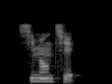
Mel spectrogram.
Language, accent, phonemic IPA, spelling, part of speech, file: French, France, /si.mɑ̃.tje/, cimentier, noun, LL-Q150 (fra)-cimentier.wav
- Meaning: cementer (someone who works with cement)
